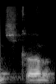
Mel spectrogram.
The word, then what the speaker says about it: DICOM: On va parler notamment de DICOM, d'ICOM ou DICOM. Je prononce DICOM.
